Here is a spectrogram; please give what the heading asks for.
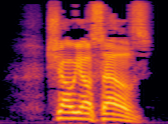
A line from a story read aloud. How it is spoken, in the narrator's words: he shouted, bellowing an ululating war cry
